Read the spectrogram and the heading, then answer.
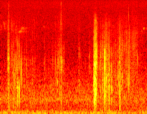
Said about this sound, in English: You can kind of hear all the birds foraging a bit, flipping over leaves, picking at things, picking at dead leaves.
